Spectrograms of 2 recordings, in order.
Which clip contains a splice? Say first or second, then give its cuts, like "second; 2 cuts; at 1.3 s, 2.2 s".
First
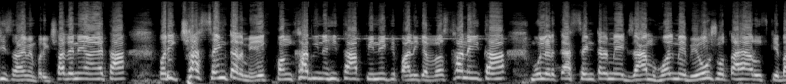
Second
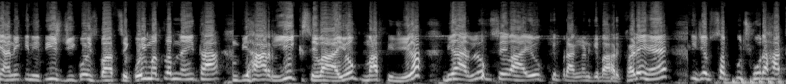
second; 2 cuts; at 2.4 s, 6.9 s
